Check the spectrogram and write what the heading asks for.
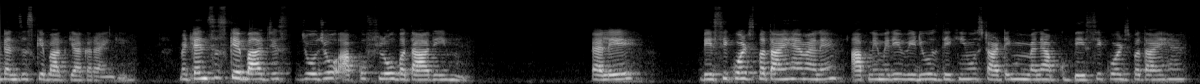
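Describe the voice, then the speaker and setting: A woman's voice: a little high, steady tone, moderate pace, sharp tone, slight background noise, rough recording. A woman teaching English in a casual, chatty and encouraging way, mixing English phrases into her talk. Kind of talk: casual spoken lesson.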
